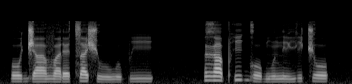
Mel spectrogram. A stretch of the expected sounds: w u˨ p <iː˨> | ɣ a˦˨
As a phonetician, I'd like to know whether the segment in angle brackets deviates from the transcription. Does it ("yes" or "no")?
yes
